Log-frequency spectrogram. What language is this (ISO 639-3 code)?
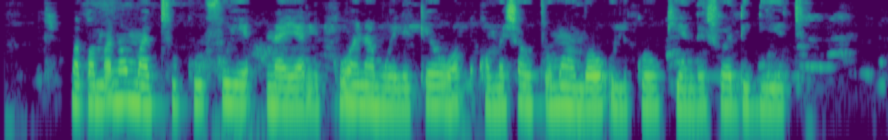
swa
